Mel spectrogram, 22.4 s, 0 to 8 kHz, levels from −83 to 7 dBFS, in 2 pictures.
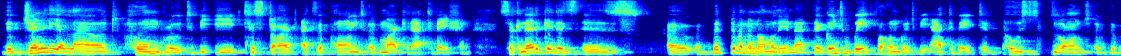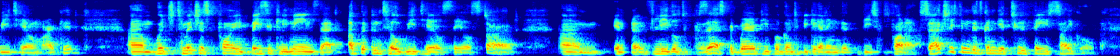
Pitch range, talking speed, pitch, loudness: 115-155 Hz, 230 wpm, 125 Hz, -19 LUFS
